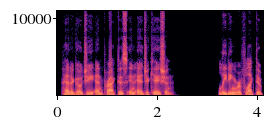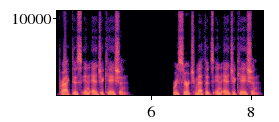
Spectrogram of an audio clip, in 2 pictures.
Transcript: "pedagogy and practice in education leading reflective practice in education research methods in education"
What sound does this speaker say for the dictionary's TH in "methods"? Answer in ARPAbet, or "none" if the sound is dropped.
TH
